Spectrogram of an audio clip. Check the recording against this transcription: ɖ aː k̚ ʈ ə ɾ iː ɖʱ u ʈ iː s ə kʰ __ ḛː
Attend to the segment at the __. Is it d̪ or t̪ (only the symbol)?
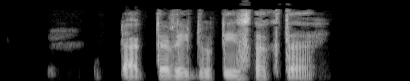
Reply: t̪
